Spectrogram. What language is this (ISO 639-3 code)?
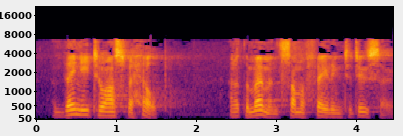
eng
